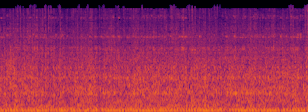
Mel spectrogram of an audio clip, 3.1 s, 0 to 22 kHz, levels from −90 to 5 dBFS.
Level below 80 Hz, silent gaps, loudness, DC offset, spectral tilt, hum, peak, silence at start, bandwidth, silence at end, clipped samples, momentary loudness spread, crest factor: -32 dBFS; none; -25 LUFS; under 0.1%; -4 dB/octave; none; -10 dBFS; 0 s; 18.5 kHz; 0 s; under 0.1%; 1 LU; 14 dB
